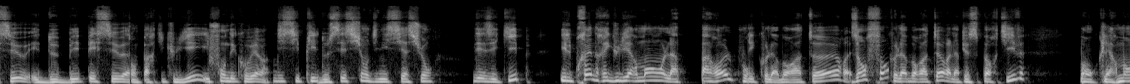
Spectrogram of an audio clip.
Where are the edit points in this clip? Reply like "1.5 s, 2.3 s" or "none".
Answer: 1.3 s, 2.1 s, 2.7 s, 3.2 s, 4.7 s, 7.5 s, 8.5 s, 8.9 s, 9.6 s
